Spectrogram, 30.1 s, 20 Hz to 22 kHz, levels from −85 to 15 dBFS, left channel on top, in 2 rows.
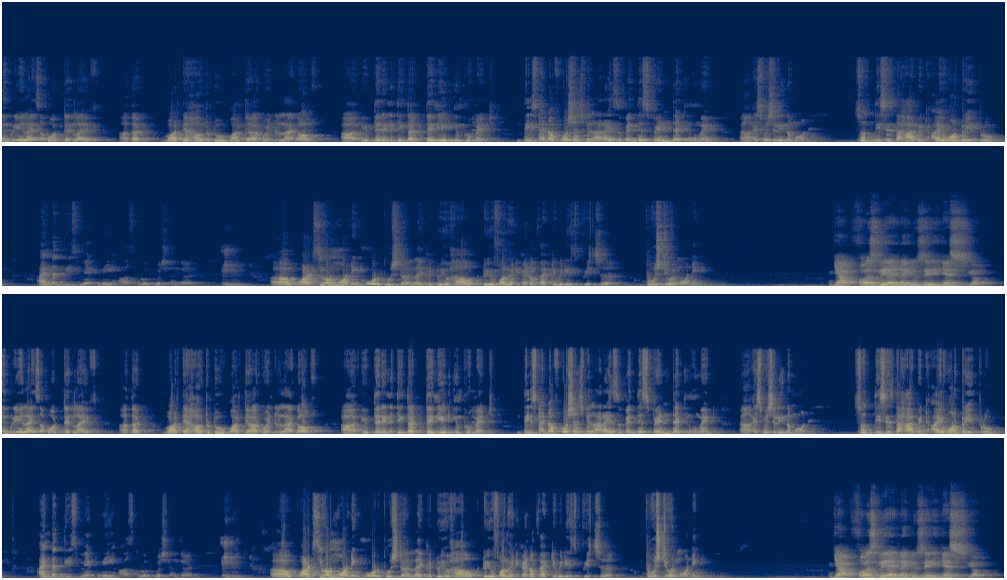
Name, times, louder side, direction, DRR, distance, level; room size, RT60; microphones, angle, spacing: voice 1, 0.0-1.3 1.8-2.1 2.4-4.6 5.1-7.3 7.8-10.6 11.1-12.1 12.8-14.9 15.6-17.9 18.3-18.6 19.1-24.2 24.7-25.5, right 2 dB, 50° right, 7 dB, 1.7 m, -22 dB
voice 2, 27.4-29.7, right 1 dB, 25° right, -3 dB, 2.4 m, -21 dB
20.5 x 10.0 x 4.7 m, 0.64 s
head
